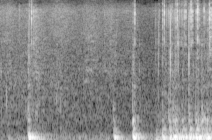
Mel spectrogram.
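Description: Handling noise on the recording phone: a low thump, then two more about a second in, then a short low rumble as the phone is jostled.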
